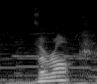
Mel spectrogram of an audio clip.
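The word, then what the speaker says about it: Varrock: Maybe it's a dialect thing and both are valid. Varac. Varac. I've always said varac.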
